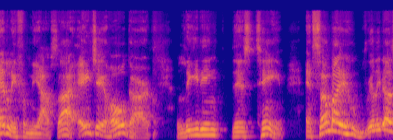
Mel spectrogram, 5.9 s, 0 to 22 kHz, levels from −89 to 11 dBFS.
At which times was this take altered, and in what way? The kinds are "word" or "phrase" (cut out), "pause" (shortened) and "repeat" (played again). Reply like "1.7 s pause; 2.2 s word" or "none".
none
